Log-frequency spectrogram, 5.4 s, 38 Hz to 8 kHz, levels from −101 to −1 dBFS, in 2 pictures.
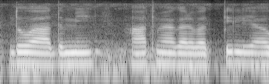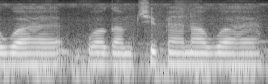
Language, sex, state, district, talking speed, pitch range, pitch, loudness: Hindi, male, Jharkhand, Ranchi, 145 wpm, 130-140 Hz, 135 Hz, -16 LUFS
